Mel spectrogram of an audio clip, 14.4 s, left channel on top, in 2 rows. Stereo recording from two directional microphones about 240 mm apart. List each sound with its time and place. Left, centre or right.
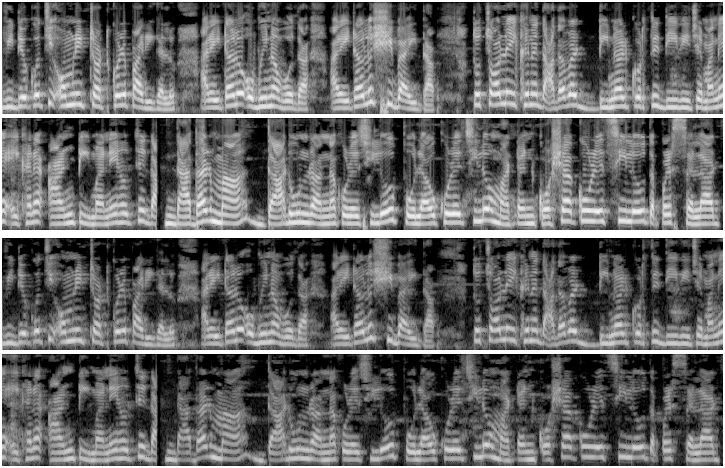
0.0 s speech: centre
8.9 s speech: left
